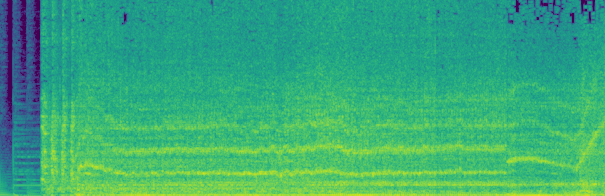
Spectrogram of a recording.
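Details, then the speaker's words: Engine catches, then a clear steady whine rides over idle and climbs with a rev blip; motorcycle balancer gears whine with rpm, the same whether revving in neutral or riding loaded with a passenger. Normal balancer gear whine. "o som das engrenagens do balanceiro acompanha a rotação do motor e não muda sua intensidade com a carga da moto seja acelerando em neutro ou pilotando na rua com garupa o som emitido é o mesmo"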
